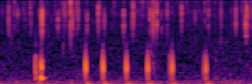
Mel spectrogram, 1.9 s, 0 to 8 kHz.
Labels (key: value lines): label: biophony, knock croak
recorder: SoundTrap 300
